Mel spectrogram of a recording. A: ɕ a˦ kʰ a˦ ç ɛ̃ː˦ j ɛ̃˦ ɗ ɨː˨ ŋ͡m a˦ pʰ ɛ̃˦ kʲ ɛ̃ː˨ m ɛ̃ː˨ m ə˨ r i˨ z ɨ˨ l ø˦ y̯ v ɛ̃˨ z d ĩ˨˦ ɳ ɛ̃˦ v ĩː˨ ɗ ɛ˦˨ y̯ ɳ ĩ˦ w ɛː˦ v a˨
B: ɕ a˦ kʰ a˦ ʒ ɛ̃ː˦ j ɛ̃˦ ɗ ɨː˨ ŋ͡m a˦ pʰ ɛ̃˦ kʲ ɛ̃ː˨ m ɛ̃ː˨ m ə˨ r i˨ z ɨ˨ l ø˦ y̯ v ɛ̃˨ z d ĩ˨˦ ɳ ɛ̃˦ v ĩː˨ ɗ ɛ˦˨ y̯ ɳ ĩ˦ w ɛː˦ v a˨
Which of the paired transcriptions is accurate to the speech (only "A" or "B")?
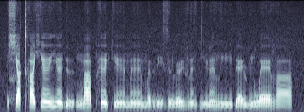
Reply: A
